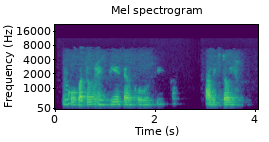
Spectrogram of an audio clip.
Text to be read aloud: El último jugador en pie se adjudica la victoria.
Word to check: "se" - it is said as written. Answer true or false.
false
